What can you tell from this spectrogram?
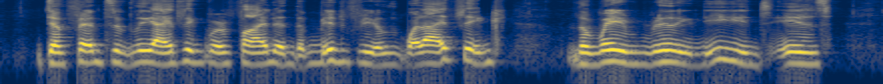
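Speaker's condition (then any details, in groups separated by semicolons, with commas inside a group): Cerebral palsy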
